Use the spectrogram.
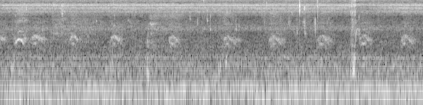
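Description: Crows caw outdoors at a middle distance, a repeated run of roughly ten harsh calls at an even pace over a steady background hum.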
